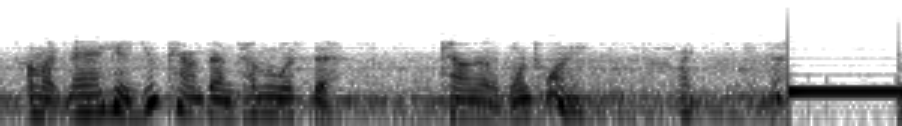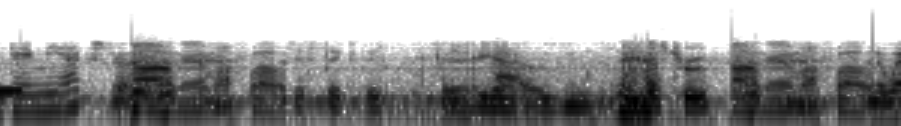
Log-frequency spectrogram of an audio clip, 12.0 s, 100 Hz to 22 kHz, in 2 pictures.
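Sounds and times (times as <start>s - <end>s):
censor bleep tone: 5.2s - 6.2s.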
